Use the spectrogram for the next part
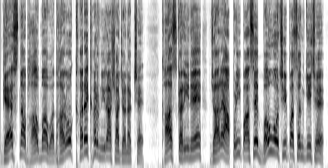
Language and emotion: Gujarati, angry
